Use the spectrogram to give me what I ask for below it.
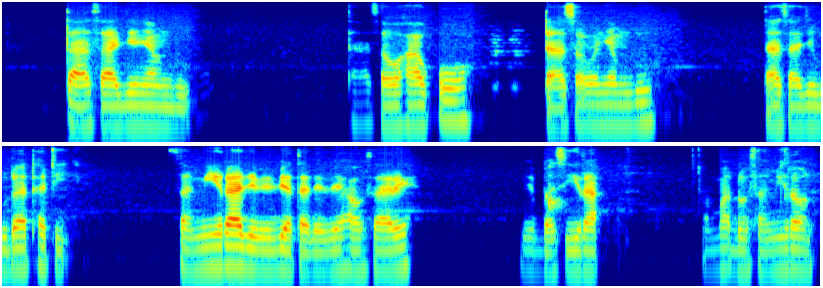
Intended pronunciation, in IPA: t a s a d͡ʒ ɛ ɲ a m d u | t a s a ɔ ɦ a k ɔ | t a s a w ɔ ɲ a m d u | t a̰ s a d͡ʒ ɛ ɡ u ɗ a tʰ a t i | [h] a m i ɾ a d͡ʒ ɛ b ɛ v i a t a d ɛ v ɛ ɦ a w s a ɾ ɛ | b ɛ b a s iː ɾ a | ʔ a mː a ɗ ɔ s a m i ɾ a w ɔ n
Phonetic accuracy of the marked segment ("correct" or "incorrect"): incorrect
